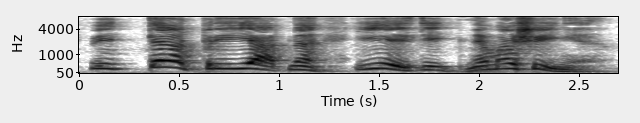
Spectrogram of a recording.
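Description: A man's voice: very high voice, sing-song, measured pace, warm tone, husky, pitched above the performer's own voice, full character voice. A man voicing a cheerful, eager little male traveler in a children's story, full of exclamations.

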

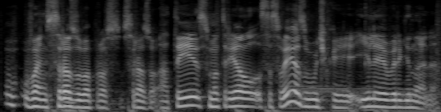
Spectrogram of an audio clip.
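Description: A man's voice: a little high, normal speed, soft background music. A man joining a film podcast conversation in a playful way, laughing often. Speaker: podcast panelist. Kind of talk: casual podcast chat.

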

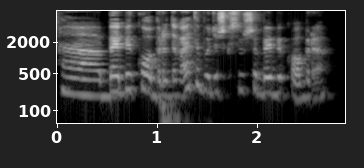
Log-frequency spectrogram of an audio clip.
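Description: A woman's voice: mid-range voice, a little fast, a bit bright, slight background noise. Woman, podcast guest, casual chat, theatrical delivery, self-mocking, sweary. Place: remote video call.

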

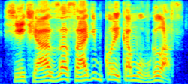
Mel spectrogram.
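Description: A man's voice: medium pitch, measured pace, sharp tone, no room sound, clean studio sound. A man voicing a quarrelsome, grumbling old witch granny. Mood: grumpy.

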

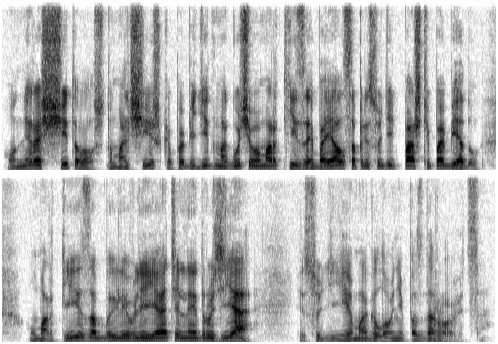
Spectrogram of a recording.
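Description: A man's voice: mid-range voice, expressive, moderate pace, a little mellow, dry recording, studio quality. Man reading a children's audiobook. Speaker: audiobook narrator. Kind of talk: scripted narration.

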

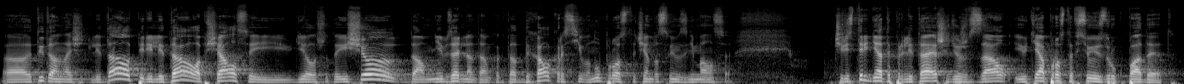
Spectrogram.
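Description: A fitness coach from the Urals in Russia talks casually on a podcast, methodically explaining things step by step with frequent "uh" fillers. His medium-pitched voice has lively intonation and a brisk pace.

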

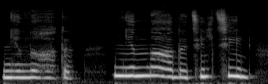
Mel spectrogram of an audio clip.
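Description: A frightened little girl from a fairy tale, crying and pleading, as a woman narrator puts her on. Her voice is pushed high and thin with tears. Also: steady tone, slow pace, mellow. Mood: crying plea.

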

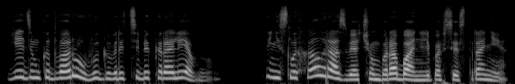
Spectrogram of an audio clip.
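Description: A woman's voice: high voice, animated, fast talker, a little mellow, dry recording, studio quality. A woman reading a storybook aloud, voicing two haughty, mocking learned brothers who jeer at their sibling. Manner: scornful and jeering.

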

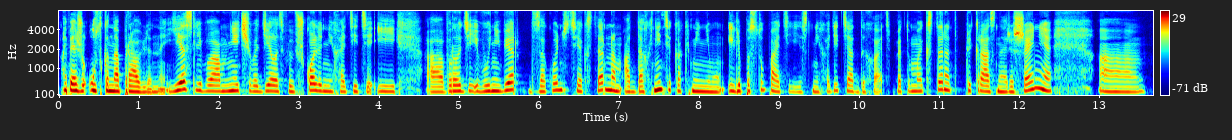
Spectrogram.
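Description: A woman's voice: mid-range voice, a little fast, warm tone, dry recording. Woman podcast host, eager and chatty, hesitant fillers, dry close recording. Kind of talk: casual interview chat.

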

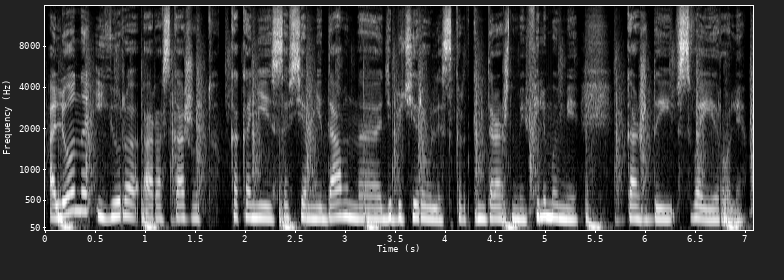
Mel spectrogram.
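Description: Woman host asking measured questions. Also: mid-range voice, fairly even intonation, over music. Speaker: podcast host. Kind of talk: interview questions.

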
